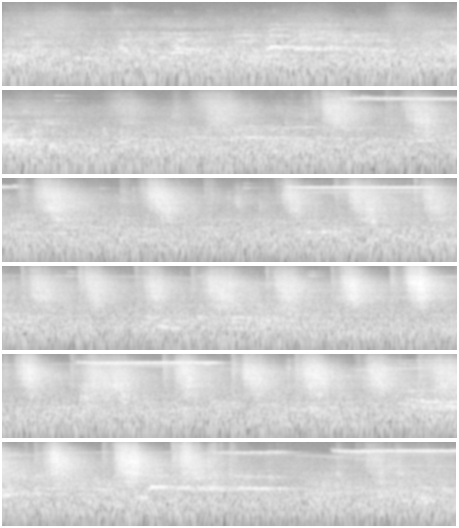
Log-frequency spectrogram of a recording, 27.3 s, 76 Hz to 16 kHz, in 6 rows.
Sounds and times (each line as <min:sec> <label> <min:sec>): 0:02.3 rooster 0:04.2
0:23.9 rooster 0:25.8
